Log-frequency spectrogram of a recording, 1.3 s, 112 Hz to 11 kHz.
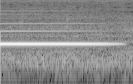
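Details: Breadboarded LM380N bridge amplifier (two LM380s); steady clean high beep holds about a second then tapers smoothly without crackle or dropout, good amplitude control but little gain: amplifier working properly.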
